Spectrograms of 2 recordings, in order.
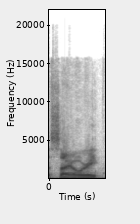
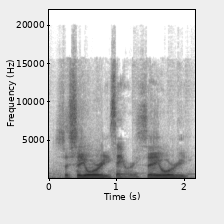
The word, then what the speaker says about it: Sayori: the crosswalk and let Sayori catch up to me. Sayori. It's like say-ori. Are you sure that's how you're supposed to pronounce it? Yes, everyone says Sayori.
